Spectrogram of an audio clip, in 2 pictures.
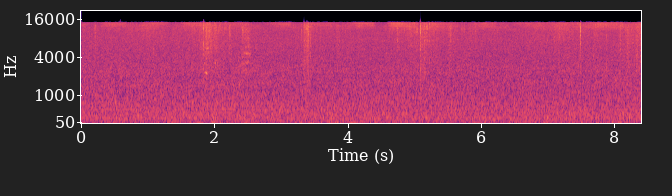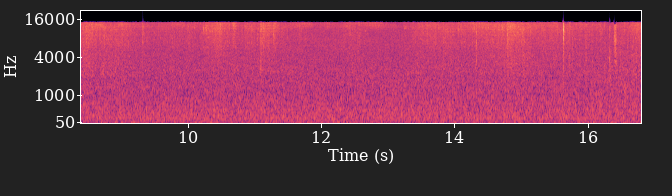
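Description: Steady outdoor hiss with a few faint, brief rustles and clicks from plants being handled as nettles are picked into a bamboo basket.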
